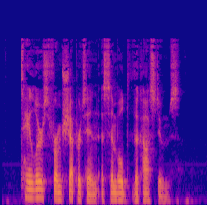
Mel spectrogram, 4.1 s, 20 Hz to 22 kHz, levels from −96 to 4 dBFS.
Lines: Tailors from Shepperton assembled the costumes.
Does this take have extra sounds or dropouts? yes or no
no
